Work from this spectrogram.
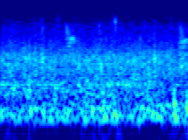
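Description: Steady rain hisses continuously, a dense even patter with no voices.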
